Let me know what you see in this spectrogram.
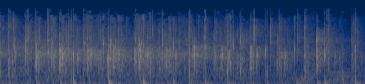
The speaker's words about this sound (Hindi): इनकी भी हौसला अफजाई होनी चाहिए जोरदार तालियों के साथ।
